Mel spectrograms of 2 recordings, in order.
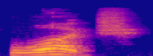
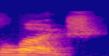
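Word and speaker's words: Łódź: in a village called Wajj or it looks like L O DZ but with some uh accent so it's pronounced Wajj.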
